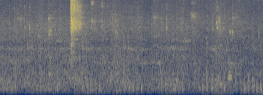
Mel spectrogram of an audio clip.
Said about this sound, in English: Listen to how loud the train is. The Santa Bell Express.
